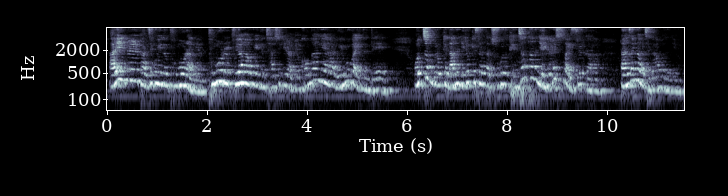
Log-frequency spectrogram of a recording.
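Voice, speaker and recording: A woman in her thirties speaks as a trainer to a live audience. Her voice is fairly high and a little soft-edged in tone. She talks conversationally and keeps putting questions to her listeners, heard from a distance in a very reverberant room. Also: very animated, brisk. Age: 30s. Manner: conversational, often checks with the audience using rhetorical questions. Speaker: product trainer and speaker for a direct-sales business. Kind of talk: motivational product lecture to a live audience. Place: echoey indoor lecture room with an audience.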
